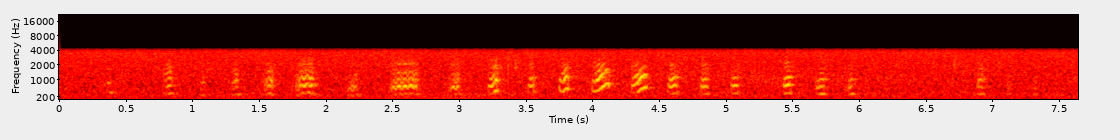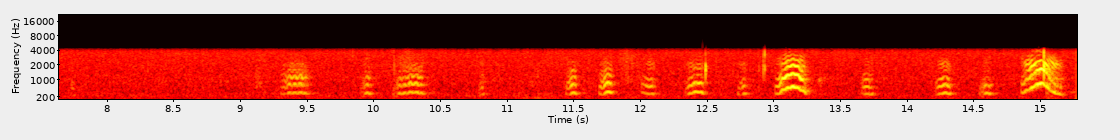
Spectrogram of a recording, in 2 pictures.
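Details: Irish Terrier puppy aged one and a half weeks, attempting its first steps, uttering repeated thin squeaks and whines, growing into louder, rising squeals toward the end, over a constant hiss.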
